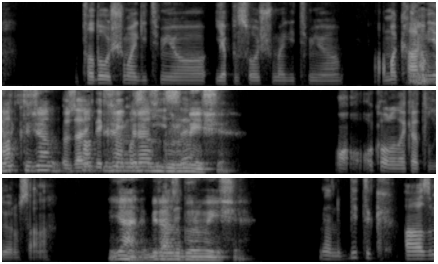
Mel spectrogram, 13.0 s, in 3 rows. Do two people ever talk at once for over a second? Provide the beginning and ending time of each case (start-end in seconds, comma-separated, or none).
4.1-6.2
